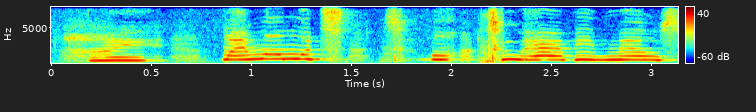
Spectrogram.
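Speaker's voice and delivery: put-on very high small child voice; kid voice. Child ordering Happy Meals for mom, squeaky kid voice. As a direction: pipe up like a little kid at the speaker. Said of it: "it's their kid talking like".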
